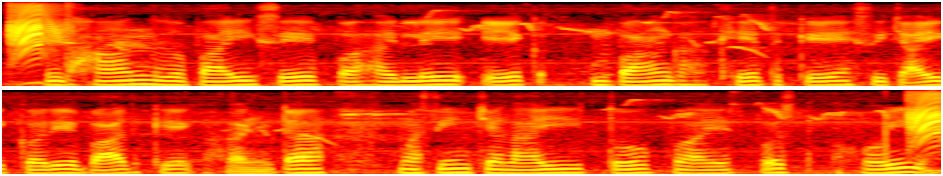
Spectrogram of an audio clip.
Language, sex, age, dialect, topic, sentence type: Bhojpuri, male, 18-24, Western, agriculture, question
